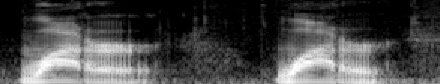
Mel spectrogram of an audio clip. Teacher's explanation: me gusta pues la T más suavecita como un R suave y la R fuerte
